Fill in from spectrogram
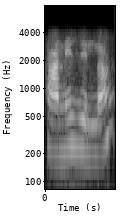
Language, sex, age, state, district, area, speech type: Marathi, female, 30-45, Maharashtra, Thane, urban, conversation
